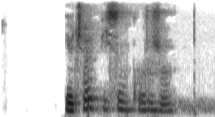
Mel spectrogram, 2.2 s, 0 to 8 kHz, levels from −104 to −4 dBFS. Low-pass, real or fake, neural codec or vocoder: 7.2 kHz; real; none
